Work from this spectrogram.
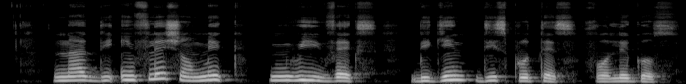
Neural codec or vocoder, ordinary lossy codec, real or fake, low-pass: none; none; real; none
